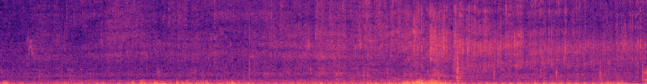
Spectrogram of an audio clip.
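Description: Heavy rain and strong gusty wind sweep through an outdoor fair, a constant rushing roar buffeting the microphone and swelling in louder gusts, with no clear speech.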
